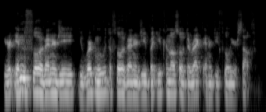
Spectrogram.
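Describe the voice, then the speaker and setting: A man with a plain, everyday voice talks at a fairly quick pace, in a fairly low pitch with fairly even intonation. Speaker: podcast co-host. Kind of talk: casual spiritual conversation.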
